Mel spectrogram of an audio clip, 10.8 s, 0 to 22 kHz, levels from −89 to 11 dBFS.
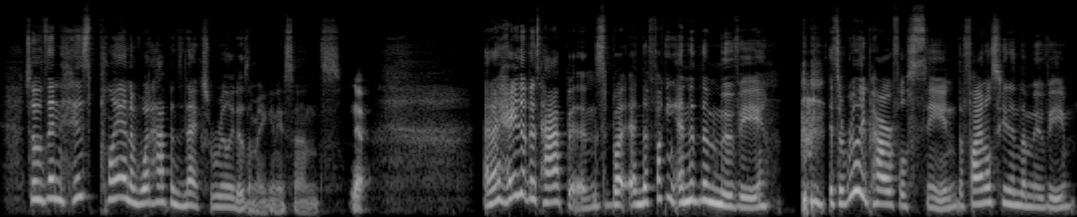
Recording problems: uneven, jittery; strongly; from 1 to 9.5 s

